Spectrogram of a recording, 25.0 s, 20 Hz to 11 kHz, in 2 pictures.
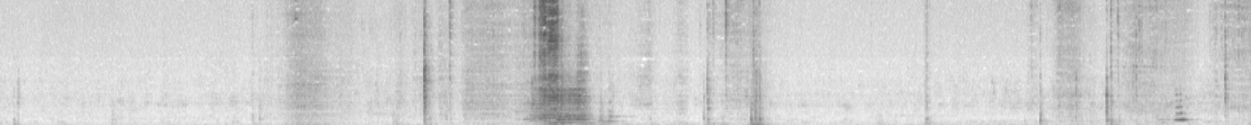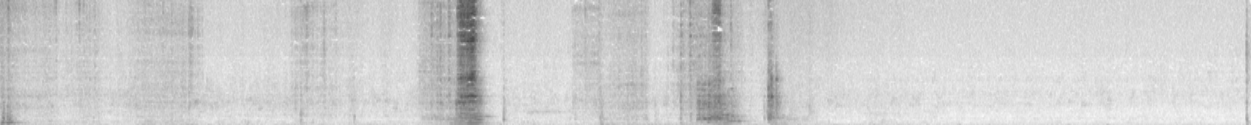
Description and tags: old window01
window, cracking, vintage, metal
